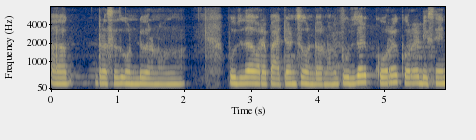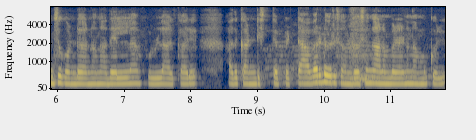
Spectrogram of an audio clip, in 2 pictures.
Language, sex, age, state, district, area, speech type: Malayalam, female, 18-30, Kerala, Kollam, rural, spontaneous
